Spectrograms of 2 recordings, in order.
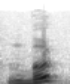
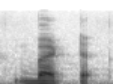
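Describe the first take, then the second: First: But with an "oo" vowel, "boot" kept short; German-read but, U as "oo"; German pronunciation. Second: But with a short "uh" vowel; English but, vowel as in cup; English pronunciation. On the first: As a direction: say but the German way, rhyming with put. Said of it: "words in German, we read it as". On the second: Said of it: "in English we see here". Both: Shown as a demonstration.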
